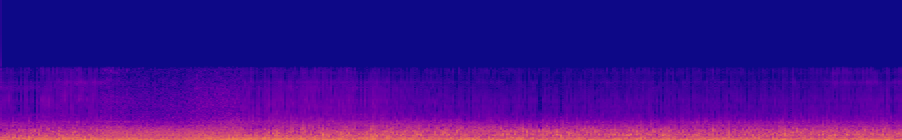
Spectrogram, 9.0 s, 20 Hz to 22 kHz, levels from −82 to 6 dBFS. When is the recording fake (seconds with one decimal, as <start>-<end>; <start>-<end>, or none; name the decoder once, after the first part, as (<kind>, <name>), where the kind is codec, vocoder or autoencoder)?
0.0-1.0 (vocoder, BigVGAN v2); 2.4-9.0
